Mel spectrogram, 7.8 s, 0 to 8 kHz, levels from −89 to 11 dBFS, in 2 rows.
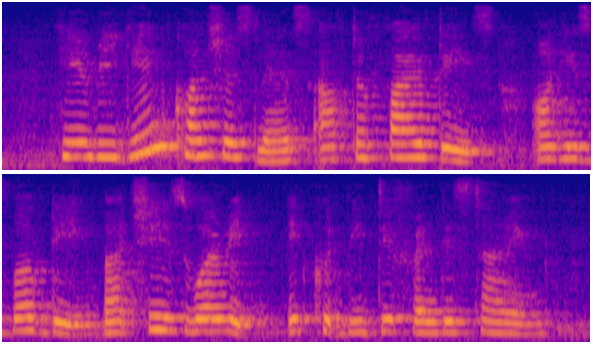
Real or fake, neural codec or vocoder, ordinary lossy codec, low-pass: fake; vocoder, 44.1 kHz, 128 mel bands, Pupu-Vocoder; none; 7.2 kHz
